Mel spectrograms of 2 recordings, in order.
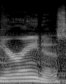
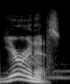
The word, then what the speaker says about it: Uranus: Well, well, we've been misalling Uranus all this time. Actually, astronomers say we should be pronouncing it like Uranus, not Uranus. I can't say a different stress changes much, though.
